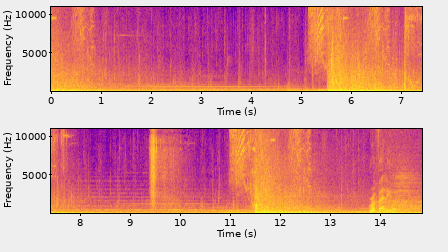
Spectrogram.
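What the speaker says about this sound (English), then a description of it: "Bombarda!" Bombarda explosion spells go off in Hogwarts Legacy combat, several loud booms and blasts spaced several seconds apart over ongoing battle noise, with a voice calling out among them.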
